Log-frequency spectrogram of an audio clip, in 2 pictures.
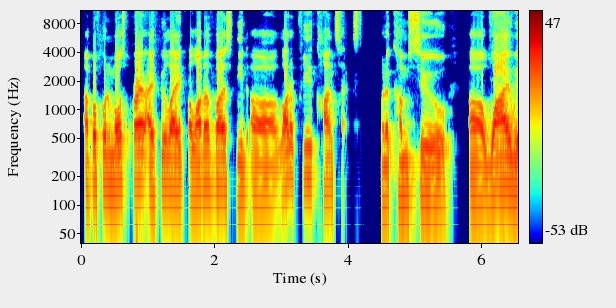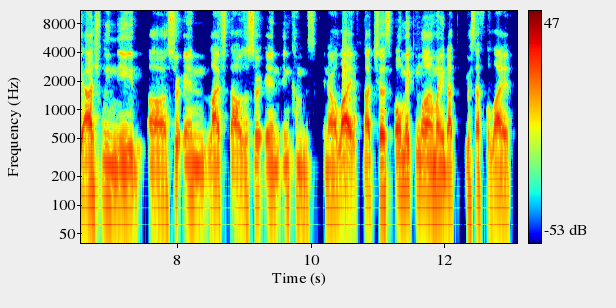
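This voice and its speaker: Man, from the United States, workshop host, casual talk, filler-heavy phrasing, middle pitch. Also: steady tone, moderate pace, hardly any pauses, a little mellow. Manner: conversational, loose, many fillers.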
